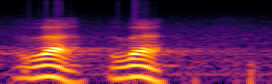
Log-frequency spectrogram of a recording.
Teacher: Huruf zal di ujung lidah. Ujung lidah dia keluar sedikit. Ya. Di antara dua gigi kita, gigi atas, gigi bawah.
